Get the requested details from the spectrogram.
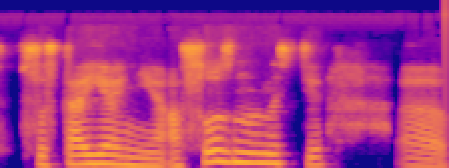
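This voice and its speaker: A woman speaks very slowly in a dark, mellow tone, with ordinary pitch variation. The background is quiet. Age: 40s. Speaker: medical worker and hypnosis student. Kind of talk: testimonial interview. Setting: remote call.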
